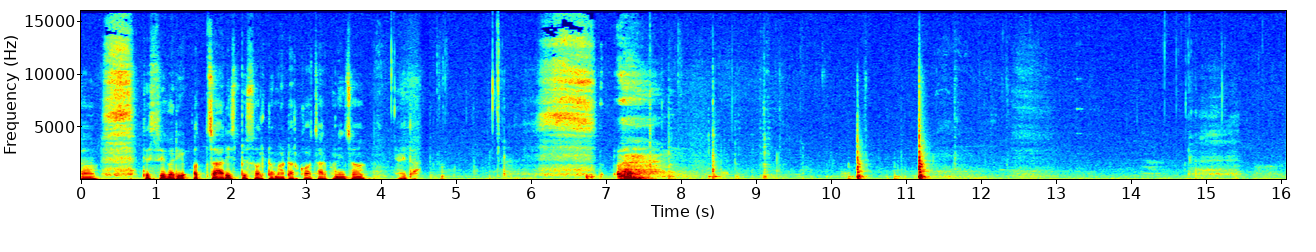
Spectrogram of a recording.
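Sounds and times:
man sniffing and breathing: 0:00.3 - 0:00.8, 0:05.6 - 0:08.3, 0:14.8 - 0:16.0.

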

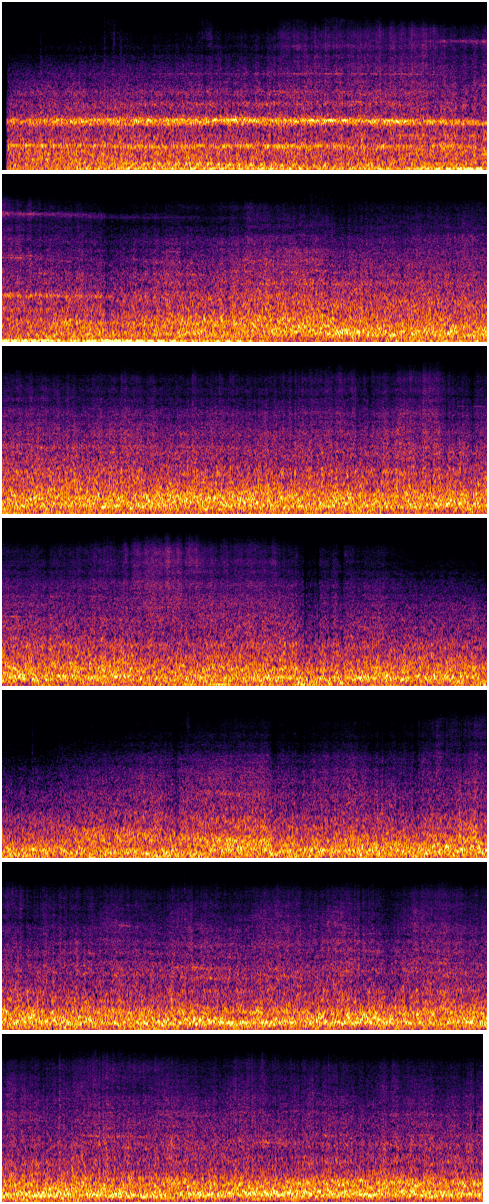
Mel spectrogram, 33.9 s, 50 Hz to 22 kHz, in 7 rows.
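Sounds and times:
high whine: 0:00.0 - 0:09.8
train wheels clattering: 0:00.3 - 0:18.5.

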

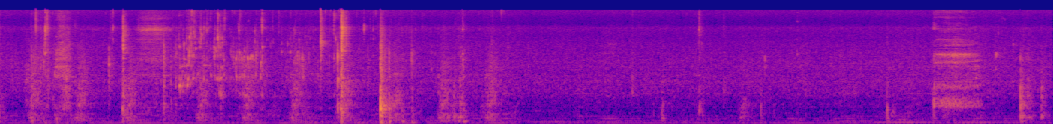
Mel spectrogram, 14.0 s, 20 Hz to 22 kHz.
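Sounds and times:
water pouring into a cup: 0:02.3 - 0:04.5.

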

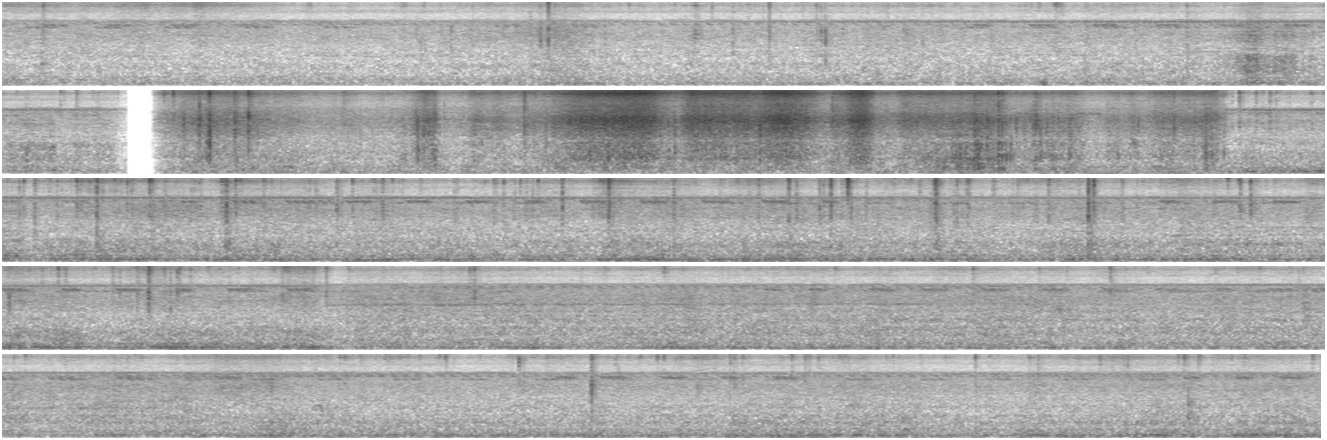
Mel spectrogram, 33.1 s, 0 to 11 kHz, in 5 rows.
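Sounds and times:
rice husk rustling: 0:07.4 - 0:12.8.

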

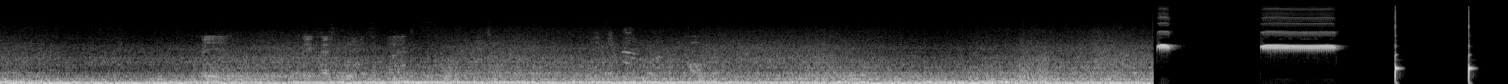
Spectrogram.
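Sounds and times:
car engine and road noise: 0:00.0 - 0:11.6.

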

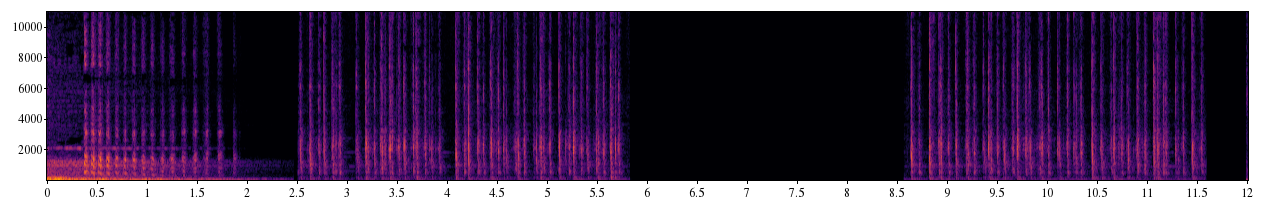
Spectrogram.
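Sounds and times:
computer keyboard typing clicks: 0:02.5 - 0:05.8, 0:08.6 - 0:11.6.

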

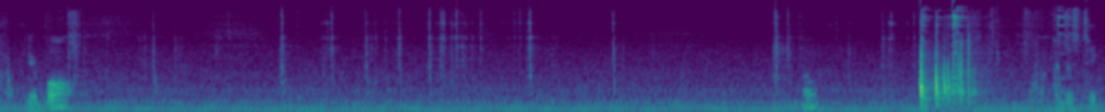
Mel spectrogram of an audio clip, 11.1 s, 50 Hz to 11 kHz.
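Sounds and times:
steady low hum: 0:00.0 - 0:11.0
metallic clicks of washers and bolt: 0:01.4 - 0:06.3, 0:07.7 - 0:09.8.

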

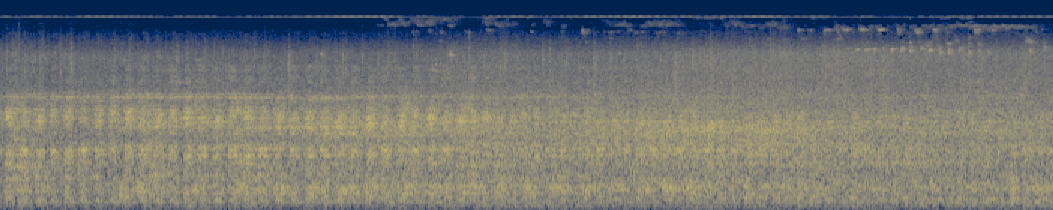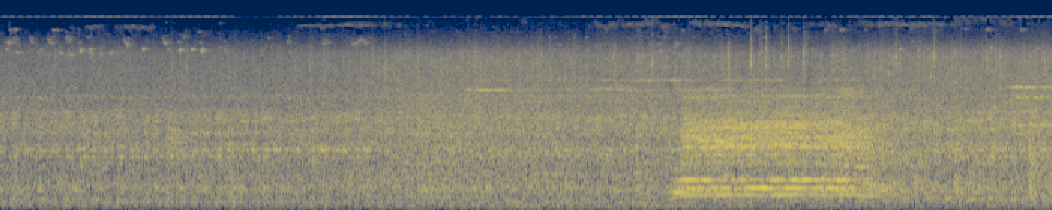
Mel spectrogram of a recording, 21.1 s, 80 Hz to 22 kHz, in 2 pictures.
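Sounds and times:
model train wheels clattering: 0:00.0 - 0:21.0
model steam locomotive whistle: 0:16.4 - 0:19.6, 0:20.6 - 0:21.0.

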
